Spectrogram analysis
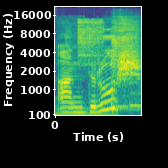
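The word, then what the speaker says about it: Andruș: donkey spray right right my maiden name is Andrus that's a-n-d-r-u-s with a little comma underneath that makes it a shoe all right so it's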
